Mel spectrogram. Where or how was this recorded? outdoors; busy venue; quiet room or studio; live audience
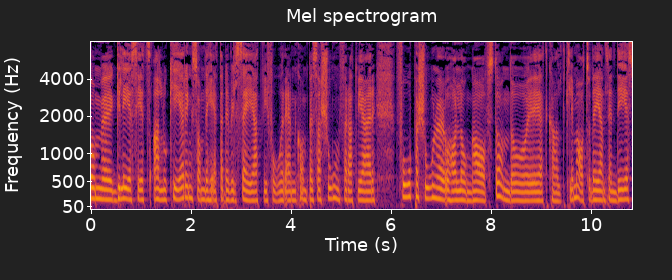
quiet room or studio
